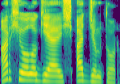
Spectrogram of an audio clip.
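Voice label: "археологияысь аддзӧмтор" Komi, female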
